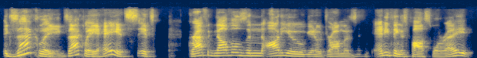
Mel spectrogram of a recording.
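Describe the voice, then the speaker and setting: A man's voice: a little high, big pitch swings, normal speed, slightly rough. A man hosting a podcast, chatting casually and enthusiastically as he interviews his guests. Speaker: podcast host.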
